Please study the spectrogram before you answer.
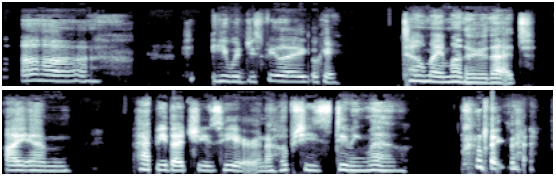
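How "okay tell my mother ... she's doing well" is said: husky, lowered cartoon girl voice. Showing how a male character would talk: cartoon girl voice done lower. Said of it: "cartoon girl voice done lower".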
